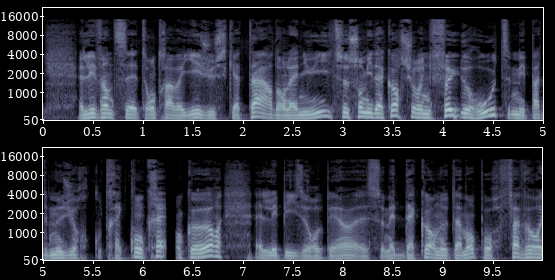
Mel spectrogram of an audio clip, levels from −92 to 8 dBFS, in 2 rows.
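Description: Lost AAC frames forced the decoder to conceal from its last good spectrum, producing AAC frame loss with concealment at 4.11–4.21 s after "mis d'accord sur une", at 6.17–6.37 s after "pas de mesures très", and at 7.77–7.80 s before "euh se mettent d'accord", each heard as a brief smeared, noisy patch.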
